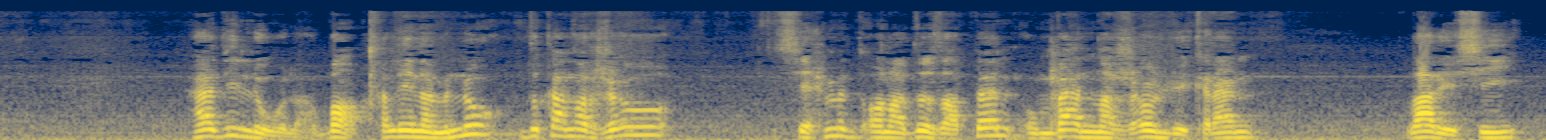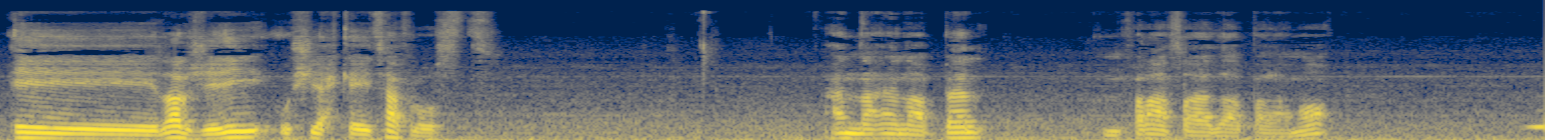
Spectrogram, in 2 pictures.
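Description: An older man speaks with animation, close to a microphone.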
